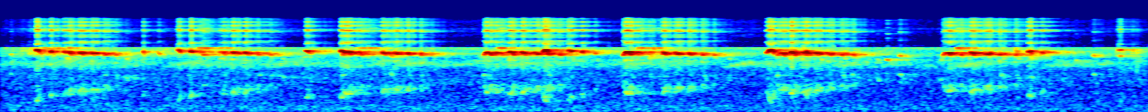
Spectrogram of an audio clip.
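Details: Two bald eagles calling loudly in the middle of the night while off their nest, outside the breeding period with no eggs or chicks; high, thin, whistled bursts repeat roughly every one and a half seconds over a steady electronic hiss.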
